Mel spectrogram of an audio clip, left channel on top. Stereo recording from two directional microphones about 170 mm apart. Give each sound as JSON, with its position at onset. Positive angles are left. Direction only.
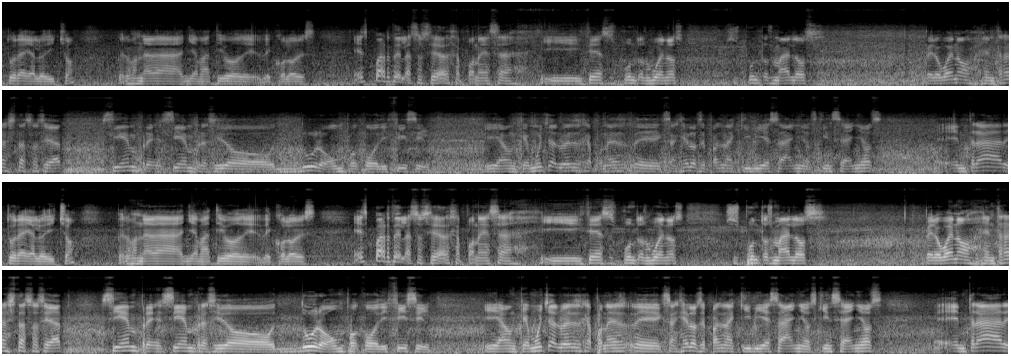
{"t": 0.1, "sound": "speech", "side_deg": -10}
{"t": 7.3, "sound": "speech", "side_deg": -15}
{"t": 9.2, "sound": "speech", "side_deg": -15}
